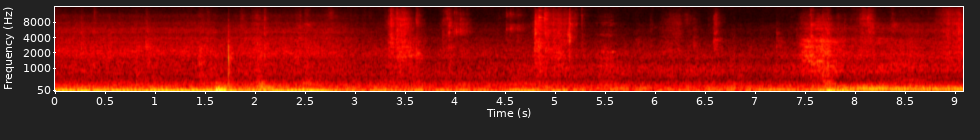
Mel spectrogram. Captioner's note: petrol station sounds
